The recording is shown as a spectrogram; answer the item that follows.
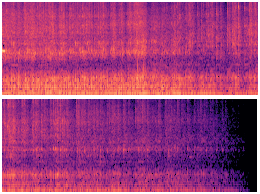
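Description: A car engine running steadily, fading out gradually over the last several seconds.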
